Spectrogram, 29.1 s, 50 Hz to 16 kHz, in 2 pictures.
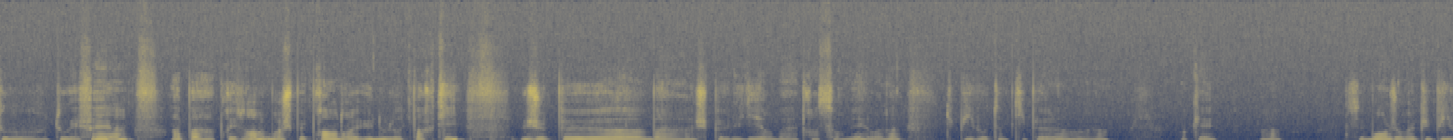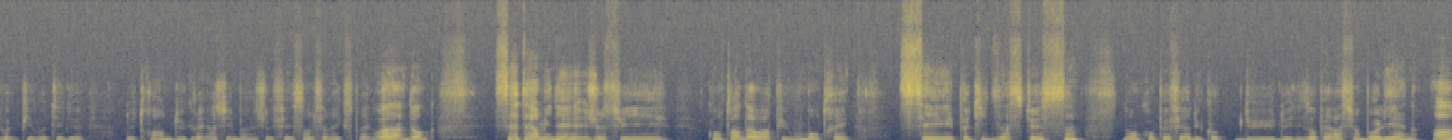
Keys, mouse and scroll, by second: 2.6 click, 7.3 middle click, 7.6 right click, 8.2 click, 10.0-14.0 drag, 14.0 1, 15.1 2, 15.8-16.7 scroll up 1, 16.9 click, 18.2 scroll down 1, 19.0 click, 19.9 click, 19.9 right click, 20.4 middle click, 21.8-22.3 scroll up 1, 24.1-26.7 drag, 25.7 typing.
